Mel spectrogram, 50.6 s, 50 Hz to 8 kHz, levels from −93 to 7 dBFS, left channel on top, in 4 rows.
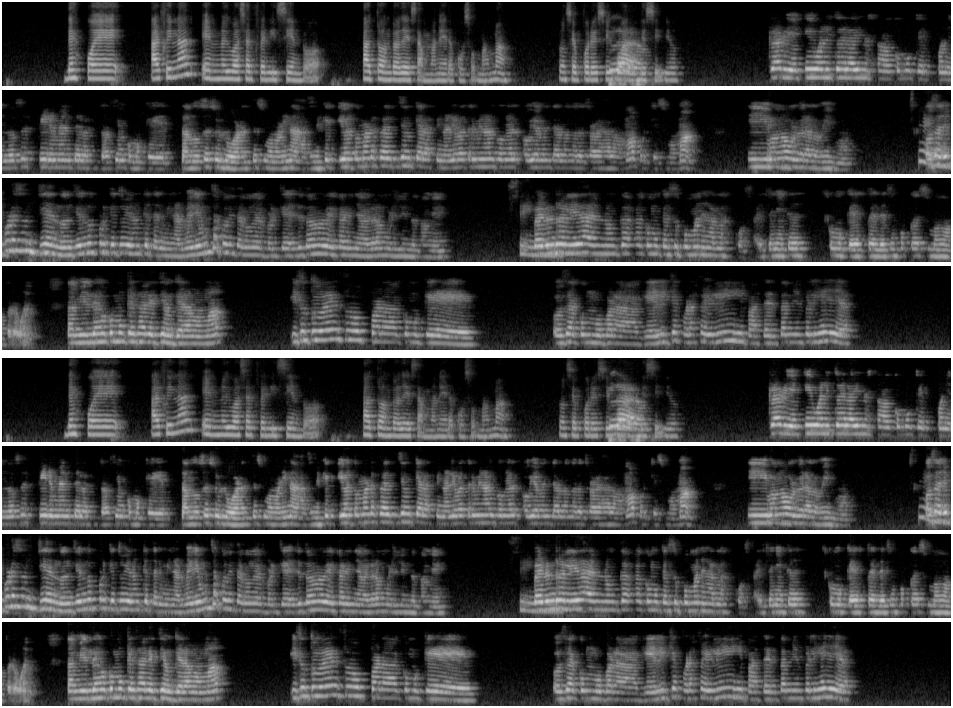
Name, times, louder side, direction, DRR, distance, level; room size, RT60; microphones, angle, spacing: voice 1, 0.8-1.6 2.0-4.2 4.8-6.8 7.4-9.0 22.9-23.2 24.9-25.3 32.2-32.7, left 3 dB, 45° left, 1.2 m, -29 dB
voice 2, 8.1-8.6 10.2-21.9 22.6-23.9 25.0-31.2 32.4-35.0 35.3-36.0 36.3-38.4 38.8-40.9 41.8-44.3 45.3-49.2, right 2 dB, 75° right, 4.4 m, -26 dB
11.5 x 6.7 x 3.2 m
head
